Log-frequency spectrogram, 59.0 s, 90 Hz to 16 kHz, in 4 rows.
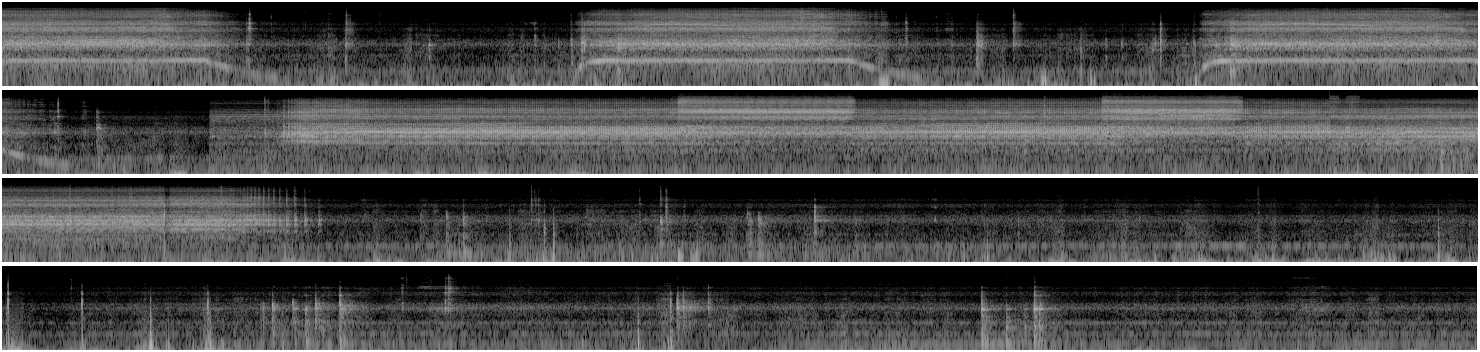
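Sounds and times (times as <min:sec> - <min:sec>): power tool cutting wood: 0:00.0 - 0:02.6, 0:05.8 - 0:09.2, 0:11.9 - 0:15.4, 0:16.8 - 0:32.7
power tool motor whining: 0:00.0 - 0:02.7, 0:05.7 - 0:09.2, 0:11.9 - 0:15.4, 0:16.8 - 0:32.7.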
